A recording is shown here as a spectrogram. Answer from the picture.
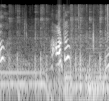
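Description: Short vocal utterances from a person's voice: one brief call at the start and another about a second in, bending up and down in pitch.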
